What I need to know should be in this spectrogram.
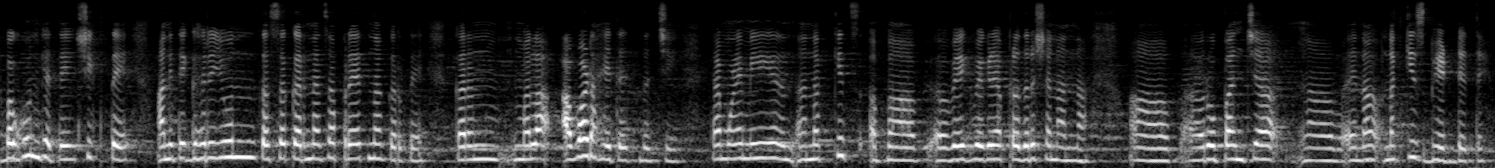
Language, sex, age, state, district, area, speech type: Marathi, female, 45-60, Maharashtra, Nanded, urban, spontaneous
